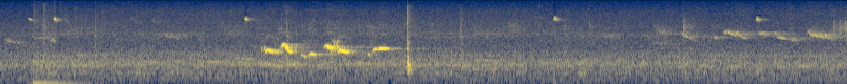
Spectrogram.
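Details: Chorister robin-chat parent calling near its nest while bringing food to nestlings in a KwaZulu-Natal garden, South Africa: a brief burst of warbled, mid-pitched notes over about a second and a half, then a few thin, higher notes over quiet hiss.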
